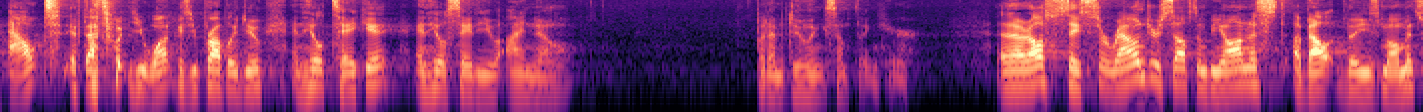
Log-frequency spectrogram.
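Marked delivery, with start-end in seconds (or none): 3.8-6.8 soft, low, knowing reply; hushed, patient comfort; gentle divine reassurance. Acted. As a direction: answer quietly and steadily. Voices Jesus's gentle answer.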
